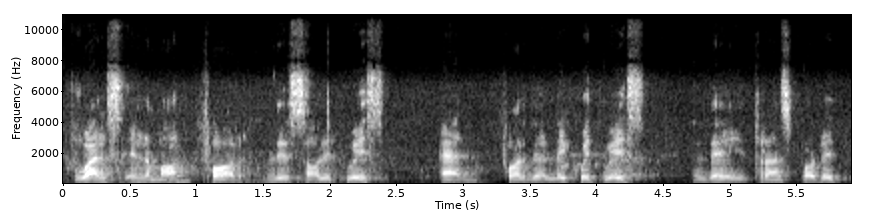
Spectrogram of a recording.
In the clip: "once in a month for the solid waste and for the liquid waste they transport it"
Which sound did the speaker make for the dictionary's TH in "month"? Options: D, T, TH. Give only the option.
T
